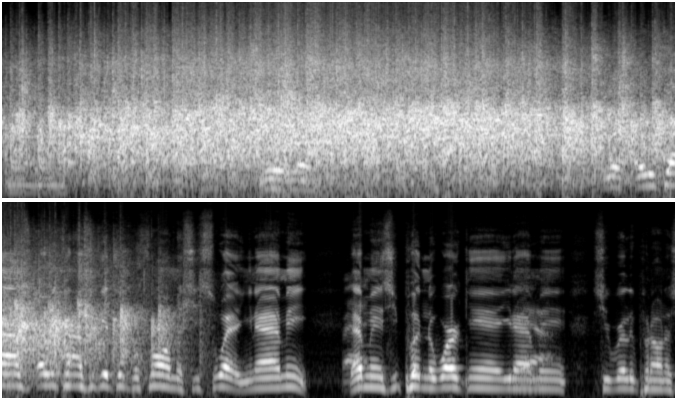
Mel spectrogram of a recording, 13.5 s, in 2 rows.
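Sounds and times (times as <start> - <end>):
audience round of applause: 0.0 - 8.8
speech: 6.7 - 13.4.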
